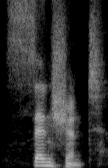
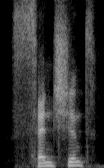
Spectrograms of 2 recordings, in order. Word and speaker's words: sentient: fair to you, but it's pronounced sentient. Sentient. And everyone says sentient, and it's one of these things where I'm like, am I the only one who knows how this world's pronounced?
